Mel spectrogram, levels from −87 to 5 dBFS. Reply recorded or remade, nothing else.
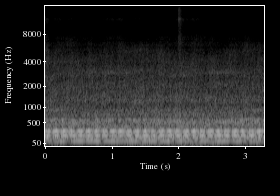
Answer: remade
